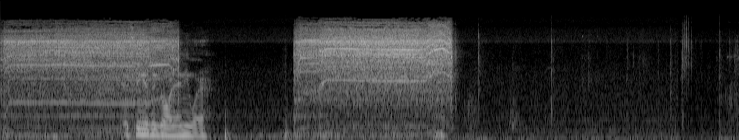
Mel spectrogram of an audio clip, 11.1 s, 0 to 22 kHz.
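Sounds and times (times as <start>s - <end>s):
electric drill whining: 0.0s - 2.7s, 4.4s - 6.9s.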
